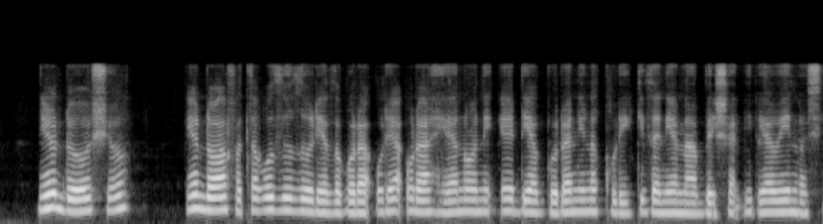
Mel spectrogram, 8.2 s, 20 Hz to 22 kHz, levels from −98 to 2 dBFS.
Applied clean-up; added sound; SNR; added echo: neural mask model DeepFilterNet 3.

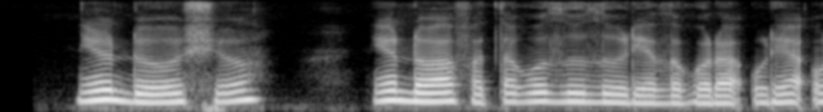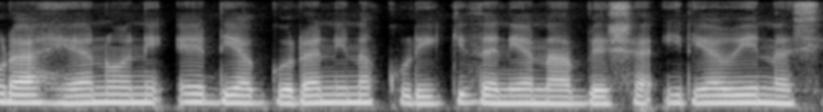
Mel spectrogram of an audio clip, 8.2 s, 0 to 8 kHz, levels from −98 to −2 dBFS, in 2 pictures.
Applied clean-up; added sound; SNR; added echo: none; none; none; none.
